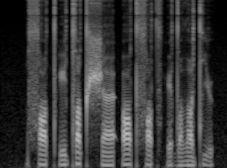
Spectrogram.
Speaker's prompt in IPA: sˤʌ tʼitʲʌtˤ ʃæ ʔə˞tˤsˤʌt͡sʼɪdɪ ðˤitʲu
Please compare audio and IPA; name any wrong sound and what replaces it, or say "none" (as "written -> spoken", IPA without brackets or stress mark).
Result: none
